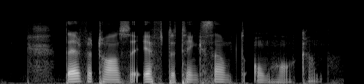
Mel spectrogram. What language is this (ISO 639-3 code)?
swe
